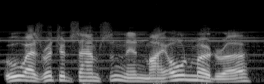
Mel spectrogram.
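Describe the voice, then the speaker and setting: A man announcing formally and deliberately in 1940s radio style. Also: fairly high pitch, background noise. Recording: dull vintage radio recording.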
